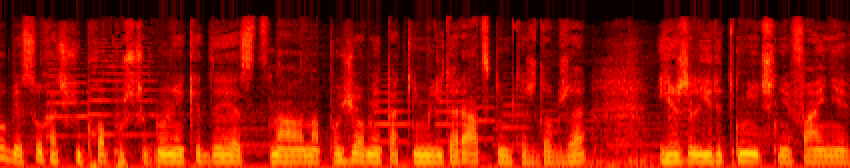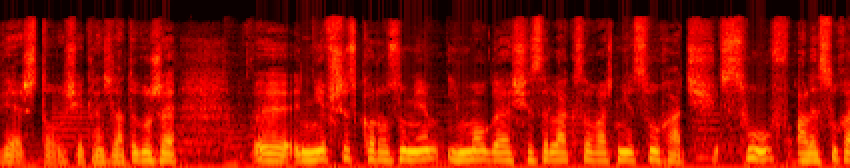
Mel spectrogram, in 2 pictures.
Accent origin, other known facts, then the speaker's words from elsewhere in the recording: Elbląg, Warmian-Masurian Voivodeship, Poland; Jeszcze to w Elblągu, bo pochodzę z tamtych okolic.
